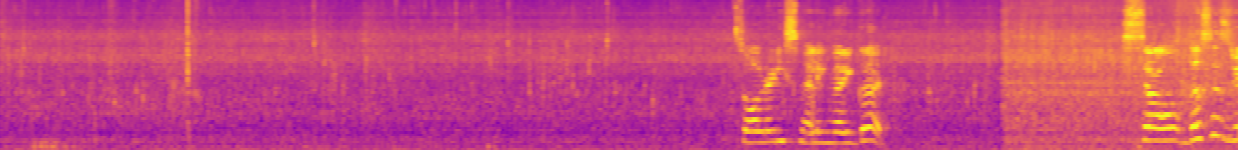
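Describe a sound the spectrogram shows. A spatula scrapes and stirs food in a pan.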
